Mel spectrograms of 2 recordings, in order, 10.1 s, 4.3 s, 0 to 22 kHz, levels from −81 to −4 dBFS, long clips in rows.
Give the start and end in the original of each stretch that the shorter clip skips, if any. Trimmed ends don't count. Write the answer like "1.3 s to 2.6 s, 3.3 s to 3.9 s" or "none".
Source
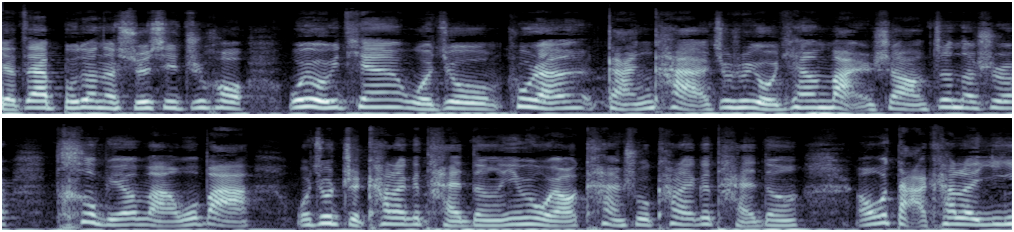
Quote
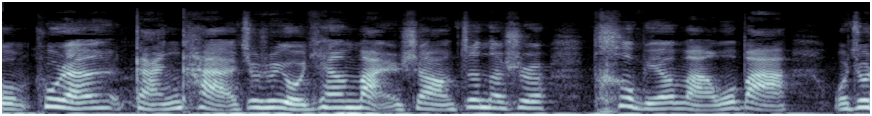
none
